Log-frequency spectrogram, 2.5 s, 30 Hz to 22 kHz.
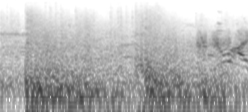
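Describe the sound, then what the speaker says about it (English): A mortar strike in the real-time strategy game Company of Heroes 2 lands as a dense run of booming blasts and crackling gunfire, loud and continuous throughout the battle din. "the mortar strike hard there"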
